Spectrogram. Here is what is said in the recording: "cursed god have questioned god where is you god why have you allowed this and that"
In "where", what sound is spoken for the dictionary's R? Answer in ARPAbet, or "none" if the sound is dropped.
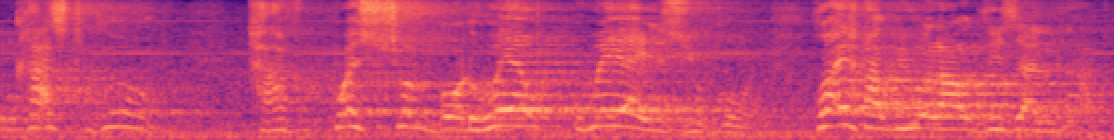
W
